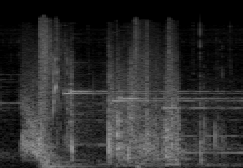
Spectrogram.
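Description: Animated TV channel ident sound design: two quick whooshing swishes, the first ending in a low thud, over a few ringing chime notes of a jingle.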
